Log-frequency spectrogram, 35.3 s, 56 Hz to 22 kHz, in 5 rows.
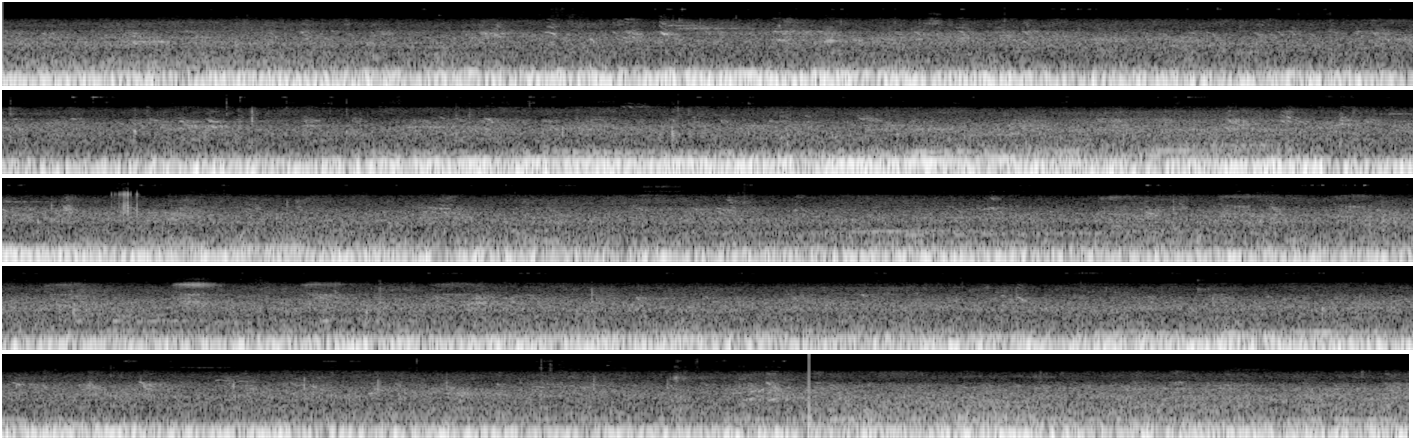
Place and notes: luxembourg, under pont adolphe
Standing under a high valley brigge. The constant sound of the distant traffic above, an ambulance with horn passing by and the sound of big groups of crows that gather in a tree nearby. In the end a big group of crows flying away.
international city scapes - topographic field recordings and social ambiences
18 November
